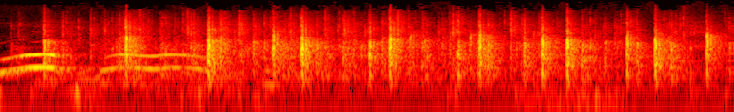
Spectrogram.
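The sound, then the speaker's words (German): A small group claps in quick, uneven bursts of sharp hand slaps, moderately loud, opening with a brief rising-and-falling vocal cheer before the clapping carries on by itself; the applause is for the technical crew or the cable microphone. “Ah, komm, einen Applaus.”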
